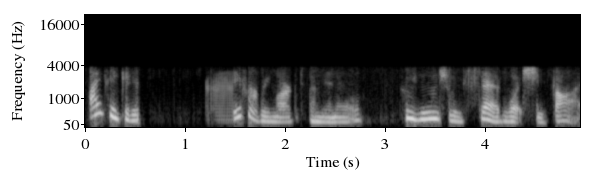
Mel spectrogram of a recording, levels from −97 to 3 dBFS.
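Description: Throughout, tandem speech coding: repeated low-rate recoding compounds artefacts, giving rough, muffled, warbly speech; spectrogram shows nothing above 3.7 kHz and smeared, blotchy harmonics.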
